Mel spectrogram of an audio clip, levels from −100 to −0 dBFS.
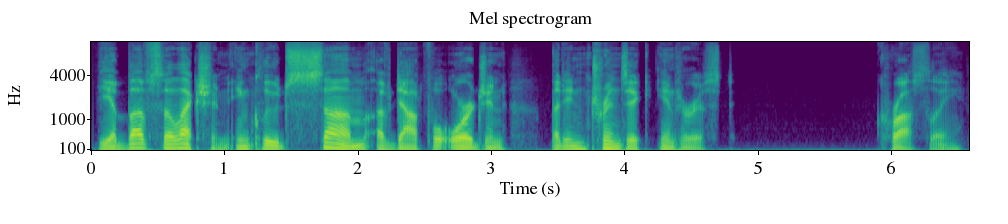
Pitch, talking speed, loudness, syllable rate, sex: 95 Hz, 100 wpm, -19 LUFS, 5.1 syllables/s, male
